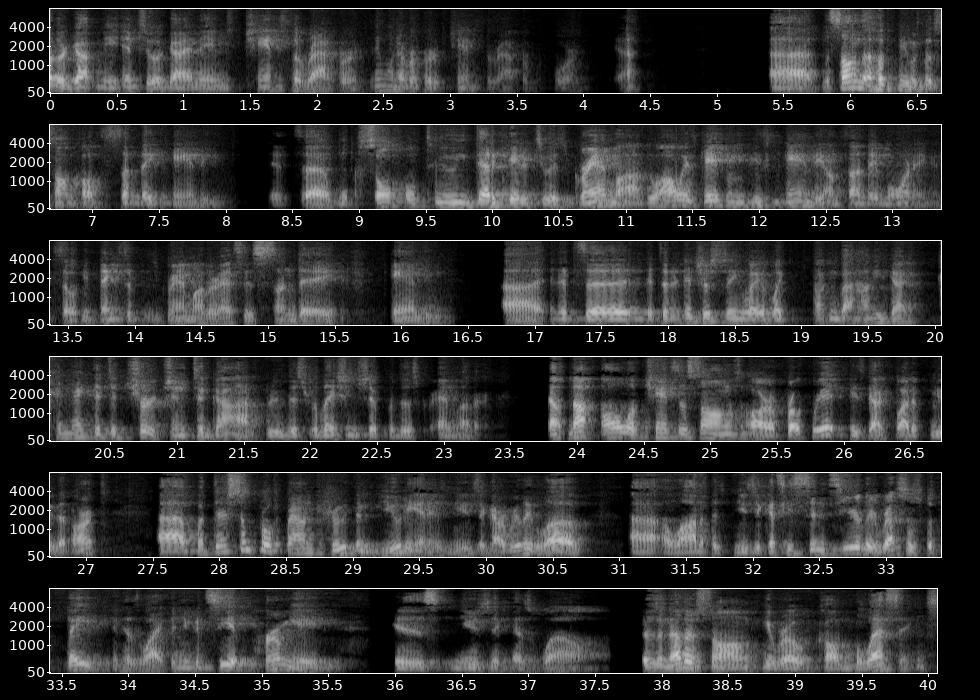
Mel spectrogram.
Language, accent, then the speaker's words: English; Appalachia, United States; I grew up in Appalachia, and the accent there can be a little bit thick sometimes.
